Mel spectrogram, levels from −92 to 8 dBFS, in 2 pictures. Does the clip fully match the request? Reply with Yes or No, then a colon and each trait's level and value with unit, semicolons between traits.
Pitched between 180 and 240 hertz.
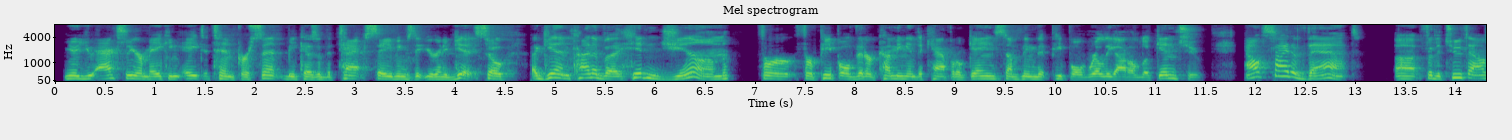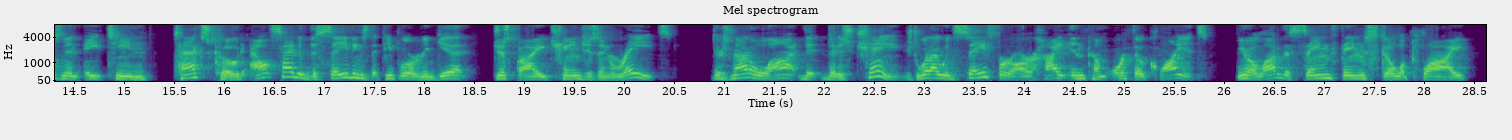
No: medium, 145 Hz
